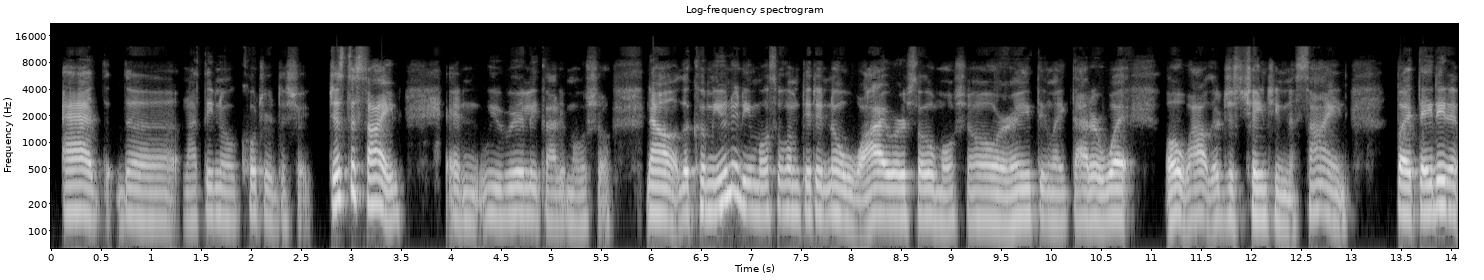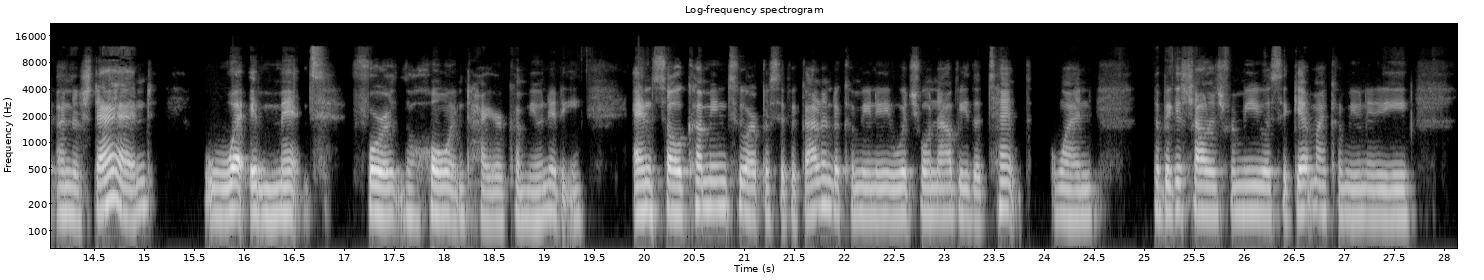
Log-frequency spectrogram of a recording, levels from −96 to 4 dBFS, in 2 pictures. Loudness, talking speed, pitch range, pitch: -19 LUFS, 160 wpm, 145-160 Hz, 150 Hz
